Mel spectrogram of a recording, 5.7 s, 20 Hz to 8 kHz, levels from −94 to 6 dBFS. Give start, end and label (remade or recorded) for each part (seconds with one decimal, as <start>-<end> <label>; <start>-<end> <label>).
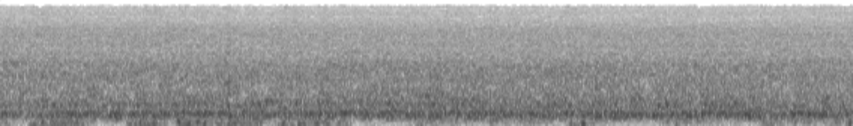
0.0-0.7 recorded; 0.7-4.1 remade; 4.1-4.9 recorded; 4.9-5.7 remade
